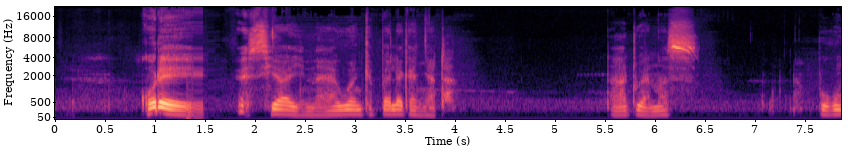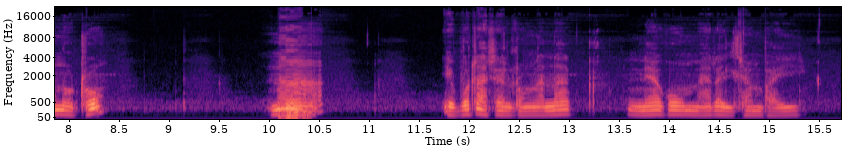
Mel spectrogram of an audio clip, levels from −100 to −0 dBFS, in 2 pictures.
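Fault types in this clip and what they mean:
Robotic sound from repeated short buffers: Speech becomes a rigid metallic buzz at 93.8 Hz, likely an 11 ms block looped. The spectrogram shows even harmonic stripes and the waveform a repeating shape.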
